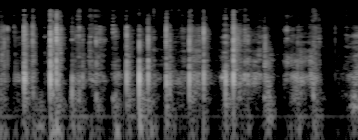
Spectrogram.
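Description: Long fingernails scratch the surface of a white polystyrene foam block covered in crumbled foam beads. The result is a quick series of short, dry, crunchy squeaks and scrapes, bright and crackly with no low end, each stopping almost instantly.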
